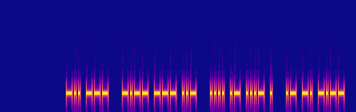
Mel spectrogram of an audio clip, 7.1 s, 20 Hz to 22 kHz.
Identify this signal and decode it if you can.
Morse code, heard as a keyed tone, about 30 wpm, 700 Hz. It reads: DO YOU HAVE ANY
